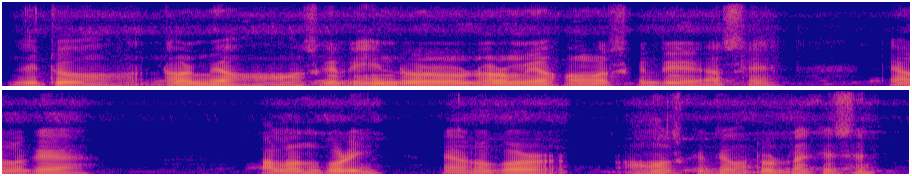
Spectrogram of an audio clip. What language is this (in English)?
Assamese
